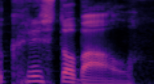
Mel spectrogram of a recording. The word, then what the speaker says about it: Cristobal: their new head football coach would be mario cristobal that's it you pronounced that one right i swear the heart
